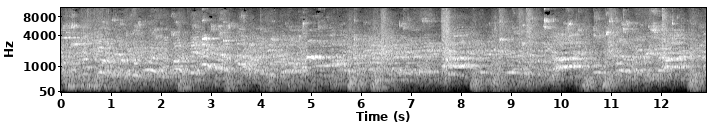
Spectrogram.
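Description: A basketball being dribbled on a hardwood gym floor, a series of sharp bounces echoing in the large hall, over the voices of spectators.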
